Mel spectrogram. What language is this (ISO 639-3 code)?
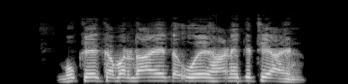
snd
